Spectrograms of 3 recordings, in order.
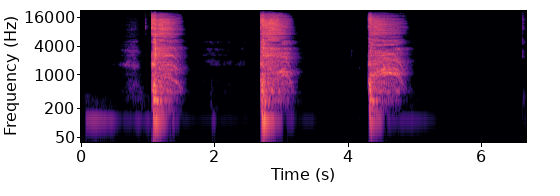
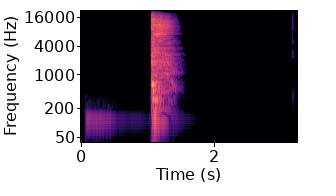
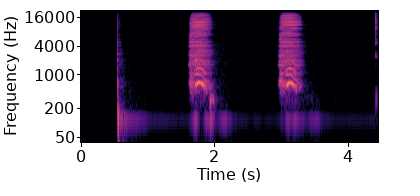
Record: {"three_cough_length": "6.7 s", "three_cough_amplitude": 32768, "three_cough_signal_mean_std_ratio": 0.33, "cough_length": "3.3 s", "cough_amplitude": 32768, "cough_signal_mean_std_ratio": 0.24, "exhalation_length": "4.5 s", "exhalation_amplitude": 12109, "exhalation_signal_mean_std_ratio": 0.31, "survey_phase": "beta (2021-08-13 to 2022-03-07)", "age": "18-44", "gender": "Female", "wearing_mask": "No", "symptom_cough_any": true, "symptom_runny_or_blocked_nose": true, "symptom_sore_throat": true, "symptom_fatigue": true, "symptom_onset": "13 days", "smoker_status": "Never smoked", "respiratory_condition_asthma": false, "respiratory_condition_other": false, "recruitment_source": "REACT", "submission_delay": "1 day", "covid_test_result": "Negative", "covid_test_method": "RT-qPCR", "influenza_a_test_result": "Negative", "influenza_b_test_result": "Negative"}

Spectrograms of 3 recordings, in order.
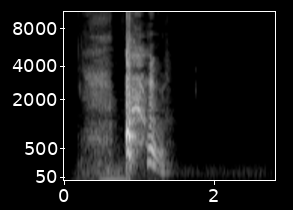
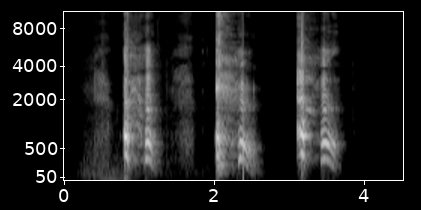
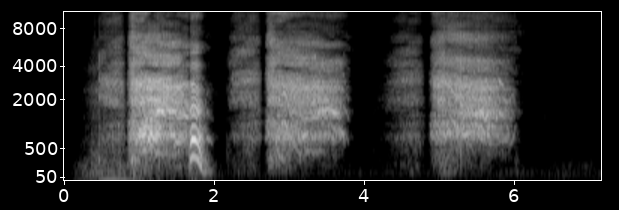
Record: {"cough_length": "2.8 s", "cough_amplitude": 32766, "cough_signal_mean_std_ratio": 0.24, "three_cough_length": "4.5 s", "three_cough_amplitude": 32768, "three_cough_signal_mean_std_ratio": 0.33, "exhalation_length": "7.2 s", "exhalation_amplitude": 32768, "exhalation_signal_mean_std_ratio": 0.5, "survey_phase": "beta (2021-08-13 to 2022-03-07)", "age": "65+", "gender": "Female", "wearing_mask": "No", "symptom_none": true, "smoker_status": "Ex-smoker", "respiratory_condition_asthma": false, "respiratory_condition_other": false, "recruitment_source": "REACT", "submission_delay": "9 days", "covid_test_result": "Negative", "covid_test_method": "RT-qPCR", "influenza_a_test_result": "Negative", "influenza_b_test_result": "Negative"}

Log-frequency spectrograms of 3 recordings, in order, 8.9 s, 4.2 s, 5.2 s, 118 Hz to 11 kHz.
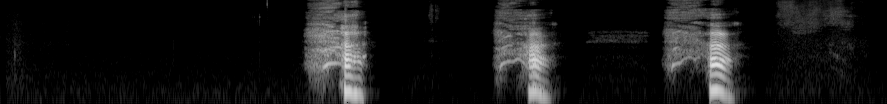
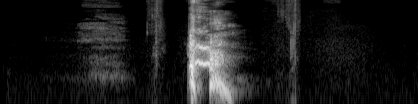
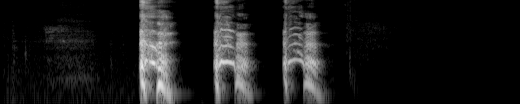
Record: {"exhalation_length": "8.9 s", "exhalation_amplitude": 32767, "exhalation_signal_mean_std_ratio": 0.23, "cough_length": "4.2 s", "cough_amplitude": 32768, "cough_signal_mean_std_ratio": 0.24, "three_cough_length": "5.2 s", "three_cough_amplitude": 32592, "three_cough_signal_mean_std_ratio": 0.3, "survey_phase": "beta (2021-08-13 to 2022-03-07)", "age": "65+", "gender": "Male", "wearing_mask": "No", "symptom_none": true, "smoker_status": "Ex-smoker", "respiratory_condition_asthma": false, "respiratory_condition_other": false, "recruitment_source": "REACT", "submission_delay": "2 days", "covid_test_result": "Negative", "covid_test_method": "RT-qPCR", "influenza_a_test_result": "Negative", "influenza_b_test_result": "Negative"}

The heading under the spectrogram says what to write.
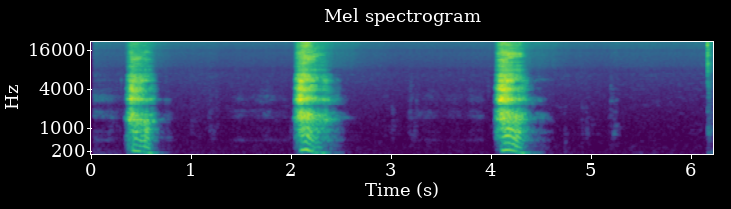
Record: {"exhalation_length": "6.2 s", "exhalation_amplitude": 21422, "exhalation_signal_mean_std_ratio": 0.28, "survey_phase": "beta (2021-08-13 to 2022-03-07)", "age": "65+", "gender": "Female", "wearing_mask": "No", "symptom_none": true, "smoker_status": "Never smoked", "respiratory_condition_asthma": false, "respiratory_condition_other": false, "recruitment_source": "REACT", "submission_delay": "4 days", "covid_test_result": "Negative", "covid_test_method": "RT-qPCR"}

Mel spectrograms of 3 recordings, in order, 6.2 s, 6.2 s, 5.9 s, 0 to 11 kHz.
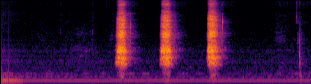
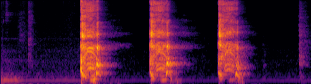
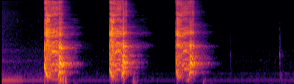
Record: {"exhalation_length": "6.2 s", "exhalation_amplitude": 30722, "exhalation_signal_mean_std_ratio": 0.27, "three_cough_length": "6.2 s", "three_cough_amplitude": 32768, "three_cough_signal_mean_std_ratio": 0.34, "cough_length": "5.9 s", "cough_amplitude": 32768, "cough_signal_mean_std_ratio": 0.36, "survey_phase": "beta (2021-08-13 to 2022-03-07)", "age": "45-64", "gender": "Female", "wearing_mask": "No", "symptom_none": true, "smoker_status": "Ex-smoker", "respiratory_condition_asthma": false, "respiratory_condition_other": false, "recruitment_source": "REACT", "submission_delay": "0 days", "covid_test_result": "Negative", "covid_test_method": "RT-qPCR", "influenza_a_test_result": "Negative", "influenza_b_test_result": "Negative"}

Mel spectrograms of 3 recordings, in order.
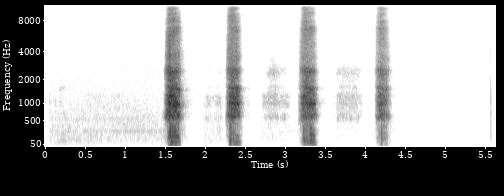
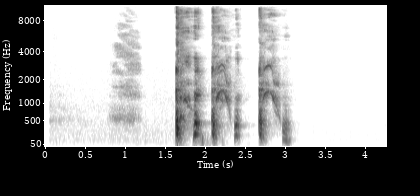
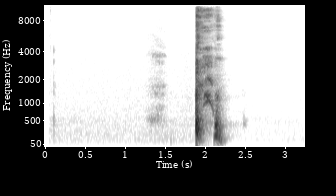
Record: {"exhalation_length": "5.6 s", "exhalation_amplitude": 32084, "exhalation_signal_mean_std_ratio": 0.24, "three_cough_length": "4.3 s", "three_cough_amplitude": 32768, "three_cough_signal_mean_std_ratio": 0.26, "cough_length": "3.2 s", "cough_amplitude": 32768, "cough_signal_mean_std_ratio": 0.17, "survey_phase": "beta (2021-08-13 to 2022-03-07)", "age": "45-64", "gender": "Male", "wearing_mask": "No", "symptom_runny_or_blocked_nose": true, "symptom_fatigue": true, "symptom_headache": true, "symptom_onset": "4 days", "smoker_status": "Ex-smoker", "respiratory_condition_asthma": false, "respiratory_condition_other": false, "recruitment_source": "Test and Trace", "submission_delay": "1 day", "covid_test_result": "Positive", "covid_test_method": "RT-qPCR"}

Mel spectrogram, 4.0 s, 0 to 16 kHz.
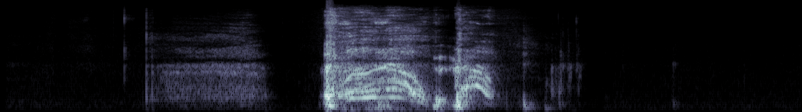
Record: {"cough_length": "4.0 s", "cough_amplitude": 32768, "cough_signal_mean_std_ratio": 0.36, "survey_phase": "alpha (2021-03-01 to 2021-08-12)", "age": "65+", "gender": "Male", "wearing_mask": "No", "symptom_none": true, "smoker_status": "Ex-smoker", "respiratory_condition_asthma": false, "respiratory_condition_other": false, "recruitment_source": "REACT", "submission_delay": "2 days", "covid_test_result": "Negative", "covid_test_method": "RT-qPCR"}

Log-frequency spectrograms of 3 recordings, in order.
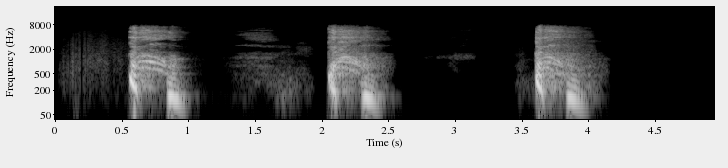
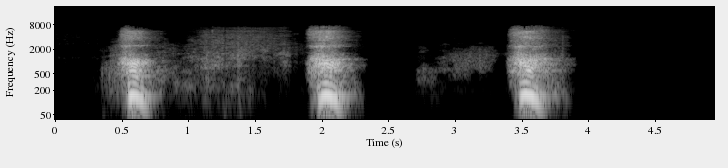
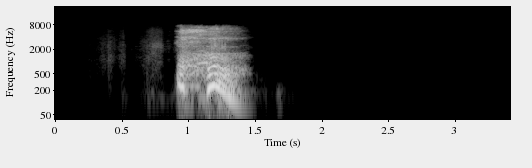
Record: {"three_cough_length": "4.9 s", "three_cough_amplitude": 32548, "three_cough_signal_mean_std_ratio": 0.34, "exhalation_length": "4.9 s", "exhalation_amplitude": 26795, "exhalation_signal_mean_std_ratio": 0.3, "cough_length": "3.4 s", "cough_amplitude": 28165, "cough_signal_mean_std_ratio": 0.29, "survey_phase": "alpha (2021-03-01 to 2021-08-12)", "age": "45-64", "gender": "Male", "wearing_mask": "No", "symptom_none": true, "smoker_status": "Ex-smoker", "respiratory_condition_asthma": false, "respiratory_condition_other": false, "recruitment_source": "REACT", "submission_delay": "1 day", "covid_test_result": "Negative", "covid_test_method": "RT-qPCR"}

